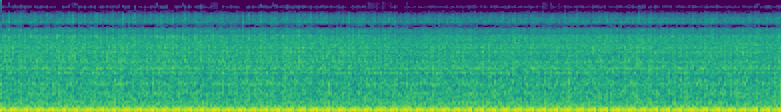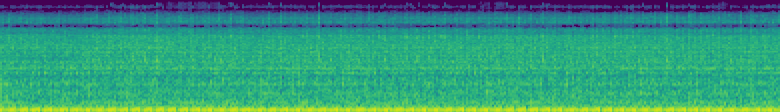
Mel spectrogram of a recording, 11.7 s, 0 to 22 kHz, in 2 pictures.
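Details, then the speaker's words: 48-year-old Honda CB400 Four after carburetor balancing: a steady, even four-cylinder idle at the manual's 1200 rpm, with no misses or knocks and all cylinders pulling evenly. "See that smooth out? You can hear it, that's perfect that now."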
